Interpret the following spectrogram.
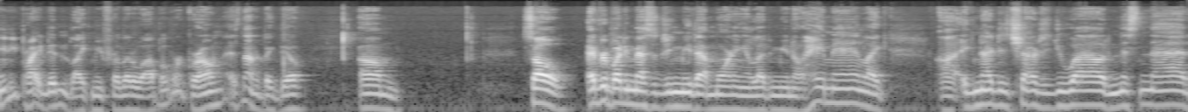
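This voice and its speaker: A man chatting informally on a food livestream, rambling along with casual slang. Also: lowish voice. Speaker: food video creator.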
